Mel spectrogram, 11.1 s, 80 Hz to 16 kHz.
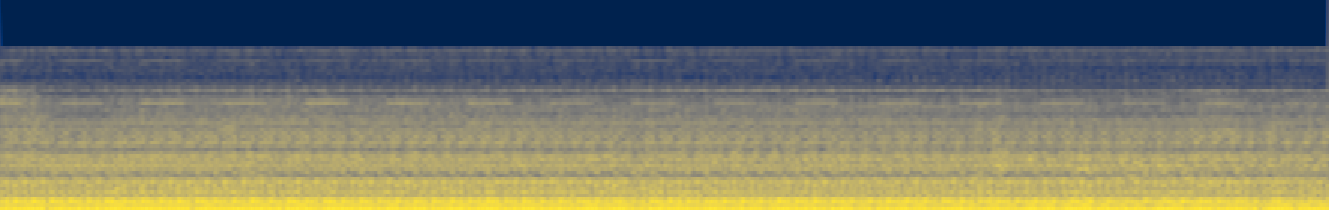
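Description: Off-road 4x4 vehicle's engine running at a steady low drone, with no revving.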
